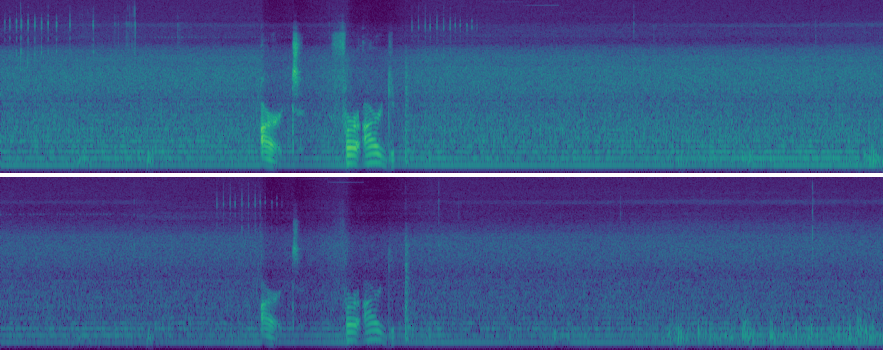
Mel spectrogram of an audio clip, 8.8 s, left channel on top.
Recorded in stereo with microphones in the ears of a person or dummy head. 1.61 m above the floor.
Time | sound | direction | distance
2.6 | a man speaking | 55° left (ahead or behind) | ?
4.0 | a thud | 5° right (ahead or behind) | ?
